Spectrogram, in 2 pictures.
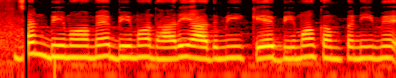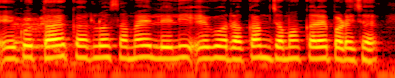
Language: Maithili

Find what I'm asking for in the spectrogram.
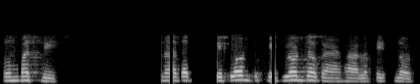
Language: Sindhi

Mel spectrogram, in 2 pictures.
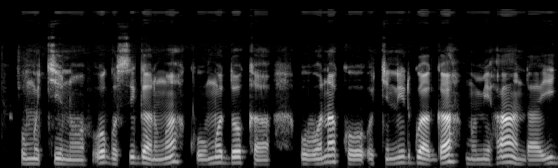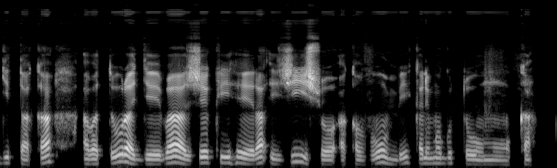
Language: Kinyarwanda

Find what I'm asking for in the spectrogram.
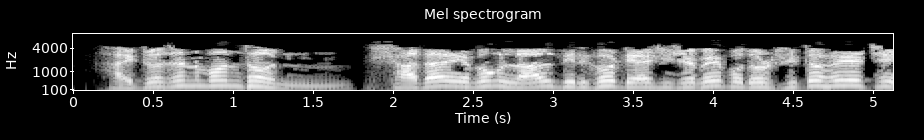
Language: Bangla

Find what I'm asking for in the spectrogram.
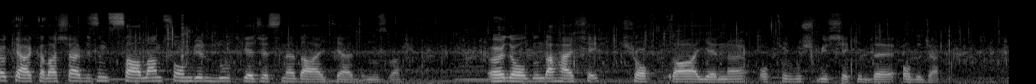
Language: Turkish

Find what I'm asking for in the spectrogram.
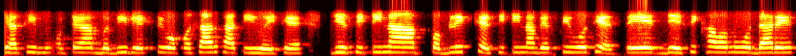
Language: Gujarati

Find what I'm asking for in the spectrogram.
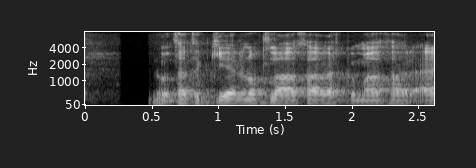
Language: Icelandic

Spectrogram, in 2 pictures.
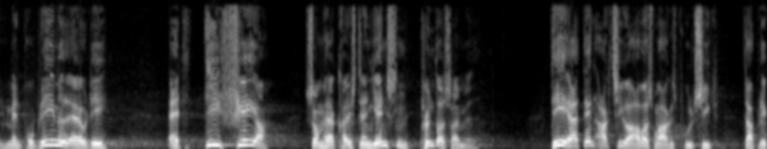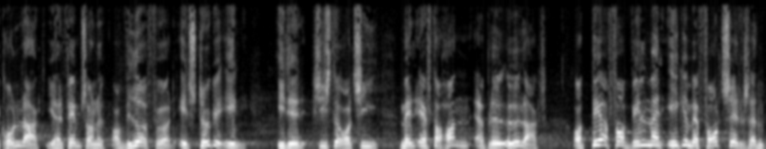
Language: Danish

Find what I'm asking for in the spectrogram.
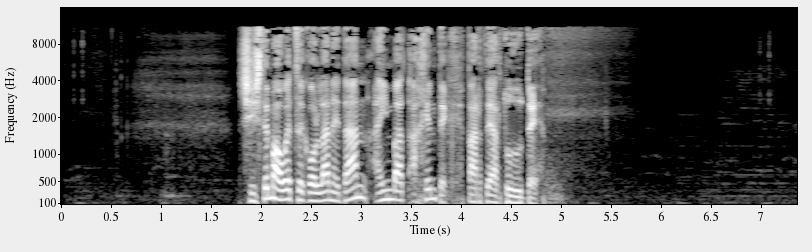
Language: Basque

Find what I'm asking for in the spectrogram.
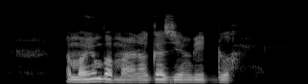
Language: Ganda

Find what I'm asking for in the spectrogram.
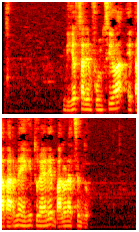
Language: Basque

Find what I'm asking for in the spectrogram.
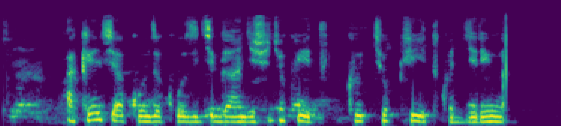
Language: Kinyarwanda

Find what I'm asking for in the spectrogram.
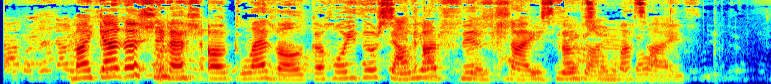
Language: Welsh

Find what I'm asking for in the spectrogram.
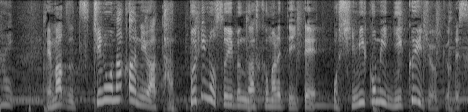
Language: Japanese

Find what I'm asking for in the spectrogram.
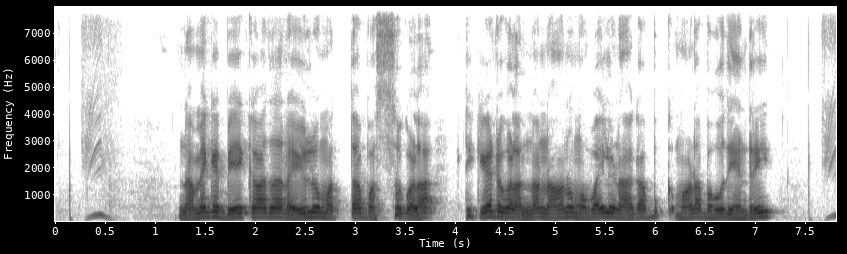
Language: Kannada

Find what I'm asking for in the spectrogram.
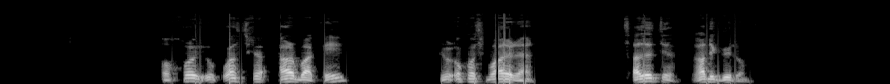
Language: Laz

